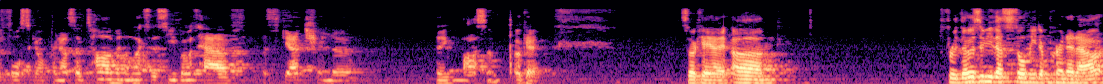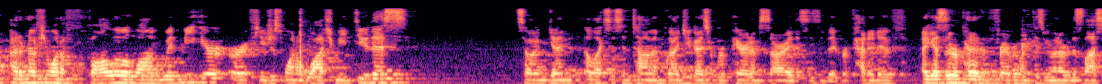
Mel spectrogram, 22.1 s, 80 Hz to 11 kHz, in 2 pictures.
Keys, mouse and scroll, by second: 15.3 click.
